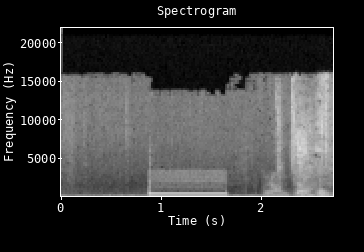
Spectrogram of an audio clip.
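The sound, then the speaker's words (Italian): A single steady electronic keypad tone as a phone number is dialed sounds loudly for under a second, with faint background voices before it and more talking right after. “Sì, se no chiamo sul telefonino.”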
